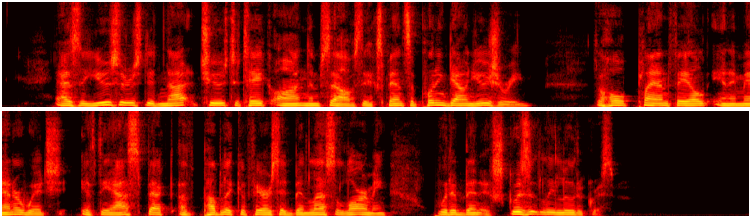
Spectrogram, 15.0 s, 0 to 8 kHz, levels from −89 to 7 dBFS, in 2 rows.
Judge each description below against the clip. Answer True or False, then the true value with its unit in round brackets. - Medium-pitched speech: True (145 Hz)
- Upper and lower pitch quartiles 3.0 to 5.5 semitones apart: False (2.4 semitones)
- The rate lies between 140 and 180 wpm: True (155 wpm)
